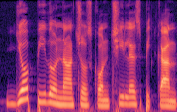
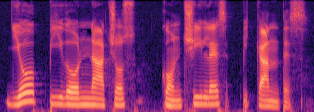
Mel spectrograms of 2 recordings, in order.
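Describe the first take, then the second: First: The sentence is read at a faster pace. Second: The sentence is read slowly. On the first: "más rápido" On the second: "Una vez despacio"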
